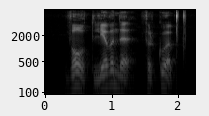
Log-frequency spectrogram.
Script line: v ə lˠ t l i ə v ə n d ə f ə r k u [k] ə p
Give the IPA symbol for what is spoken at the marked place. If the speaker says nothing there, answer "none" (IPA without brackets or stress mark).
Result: none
